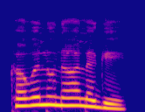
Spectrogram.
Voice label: "ಕವಲ್ನಾಲಗೆ", Kannada

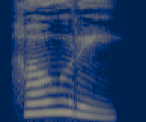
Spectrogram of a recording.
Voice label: "ಹೌರಿ", kannada

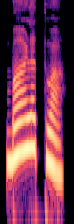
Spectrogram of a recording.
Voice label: "ಬಾಳತ್ವ", Kannada

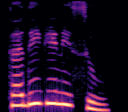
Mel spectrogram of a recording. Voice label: "ತುದಿಗಾಣಿಸು", Kannada

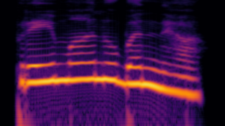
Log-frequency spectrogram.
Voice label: "ಪ್ರೇಮಾನುಬಂಧ", kannada

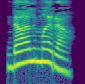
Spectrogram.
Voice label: "ಡಾಲ್ಮರ", Kannada

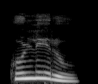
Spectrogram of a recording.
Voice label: "ಕುಳ್ಳಿರು", Kannada

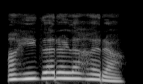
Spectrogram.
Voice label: "ಅಹಿಗರಳಹರ", Kannada

